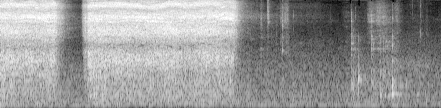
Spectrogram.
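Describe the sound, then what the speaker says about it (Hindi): Hair spray hisses from a can in two close, loud bursts, a short one and then a longer one, with soft handling rustles afterward. "अपनी हेयर स्प्रे लें"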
